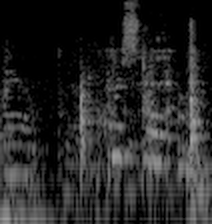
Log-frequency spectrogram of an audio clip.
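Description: Indistinct talking, with a sharp click near the end.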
